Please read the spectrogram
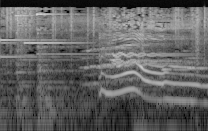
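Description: A brief sparkle chime, then about a second in a cartoon character's long wordless whine that rises a little and slides down in pitch, over light background music.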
